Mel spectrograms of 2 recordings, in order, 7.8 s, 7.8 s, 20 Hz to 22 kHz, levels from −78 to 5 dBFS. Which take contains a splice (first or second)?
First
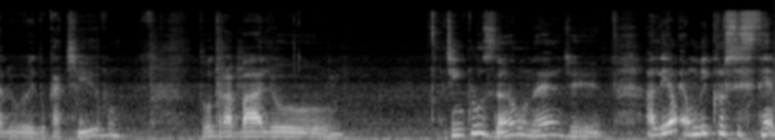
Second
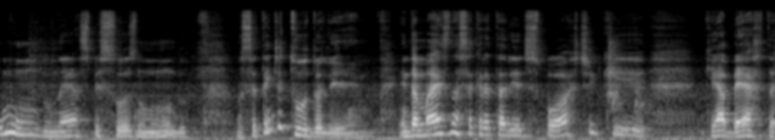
first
